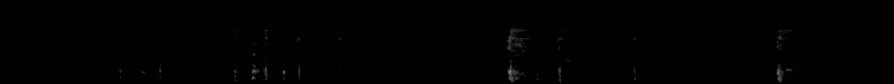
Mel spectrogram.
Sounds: Cough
